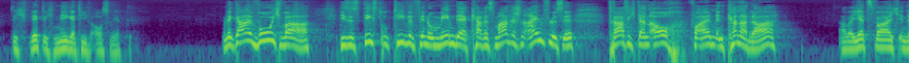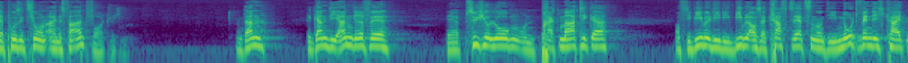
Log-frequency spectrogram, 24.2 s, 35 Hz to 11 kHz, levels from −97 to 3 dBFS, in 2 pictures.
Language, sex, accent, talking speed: German, male, German, 130 wpm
